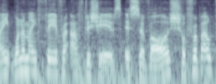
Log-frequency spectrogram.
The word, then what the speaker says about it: Sauvage: I was like, oh, do you have Savage? And she was like, Sauvage. I was like, ah, so that's how you say it.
